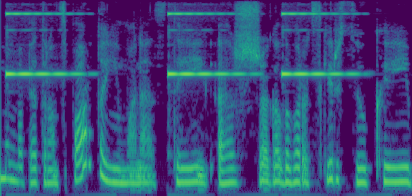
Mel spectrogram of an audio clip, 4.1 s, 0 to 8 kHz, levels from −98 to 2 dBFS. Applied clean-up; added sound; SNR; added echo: classical method spectral subtraction.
